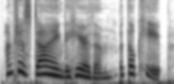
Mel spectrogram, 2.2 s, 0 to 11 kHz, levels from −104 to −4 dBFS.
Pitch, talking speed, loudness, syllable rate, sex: 230 Hz, 245 wpm, -18 LUFS, 5.0 syllables/s, female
